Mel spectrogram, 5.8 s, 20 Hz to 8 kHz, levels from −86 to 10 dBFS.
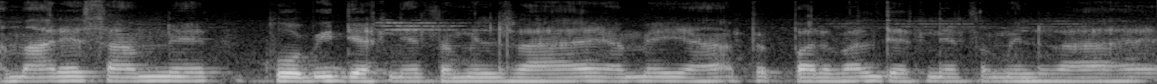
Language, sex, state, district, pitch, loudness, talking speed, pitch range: Hindi, male, Odisha, Khordha, 140 Hz, -18 LUFS, 185 wpm, 135-145 Hz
